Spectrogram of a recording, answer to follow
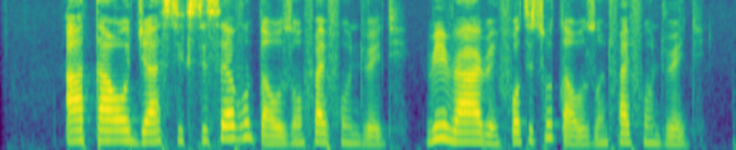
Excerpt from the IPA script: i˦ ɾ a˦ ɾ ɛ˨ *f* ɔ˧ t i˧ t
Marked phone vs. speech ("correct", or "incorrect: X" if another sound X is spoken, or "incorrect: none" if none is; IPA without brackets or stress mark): correct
